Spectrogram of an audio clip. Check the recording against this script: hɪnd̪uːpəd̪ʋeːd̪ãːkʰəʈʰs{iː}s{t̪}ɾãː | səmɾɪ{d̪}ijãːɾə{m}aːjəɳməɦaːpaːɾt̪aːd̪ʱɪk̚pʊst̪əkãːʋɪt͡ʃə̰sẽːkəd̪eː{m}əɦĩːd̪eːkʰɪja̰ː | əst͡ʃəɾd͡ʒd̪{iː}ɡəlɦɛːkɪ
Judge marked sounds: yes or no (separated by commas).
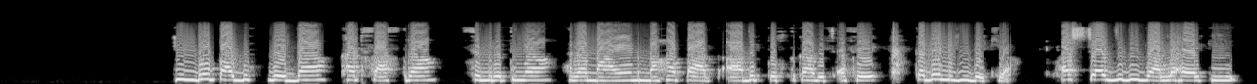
no, yes, no, yes, no, yes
